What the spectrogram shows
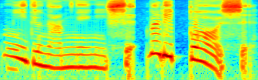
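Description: A woman's voice: mid-range voice, big pitch swings, a little mellow, no room sound. A woman voicing a lazy, timid little bear cub who whines and gives up easily, in a storybook reading. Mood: sulky. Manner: sulky and easily startled.

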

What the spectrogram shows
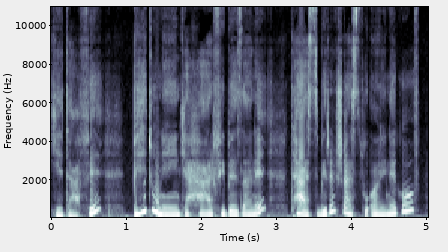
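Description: A woman narrating a children's story in an animated, expressive way. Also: mid-range voice, no room sound, studio quality.

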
